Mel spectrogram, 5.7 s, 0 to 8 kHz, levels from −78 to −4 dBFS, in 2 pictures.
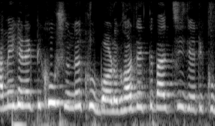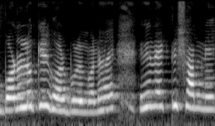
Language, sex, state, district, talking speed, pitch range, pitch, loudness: Bengali, female, West Bengal, Purulia, 230 wpm, 280-345 Hz, 310 Hz, -15 LUFS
